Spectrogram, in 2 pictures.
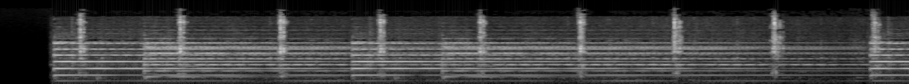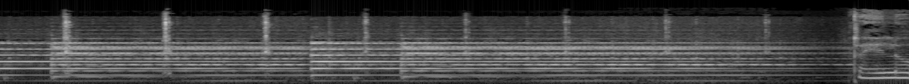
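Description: A clock ticks sharply at a steady pace, roughly once a second, over a sustained bright ringing hum that carries on throughout before stopping abruptly at the end.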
